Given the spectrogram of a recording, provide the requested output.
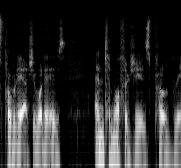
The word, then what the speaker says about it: entomophagy: Entomophagy is probably how you pronounce that.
